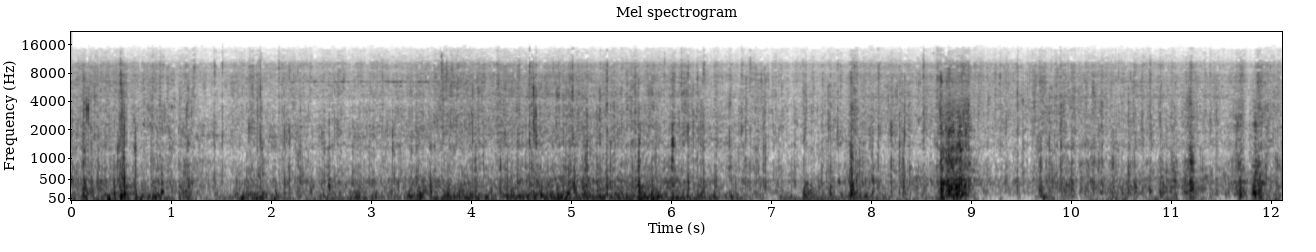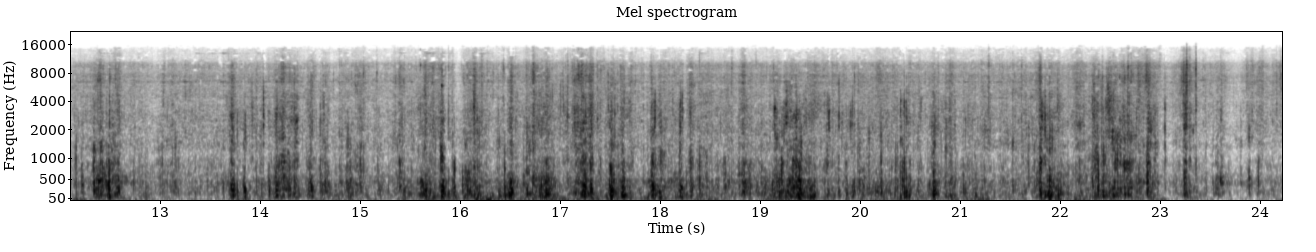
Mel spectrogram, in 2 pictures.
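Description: Mountain bike riding down a rocky forest trail: tyres rolling and crunching over dirt, leaves and loose stones, with many sharp knocks and rattles from the bike as it hits rocks, over a steady rushing noise. The knocks come thicker and louder about nine seconds in and through the second half.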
